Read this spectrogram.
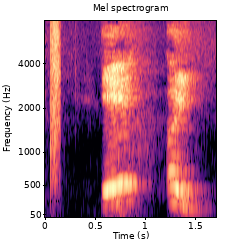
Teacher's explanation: कंठ तालव्य, कंठ और तालु का मेल से इन वर्णों को हम लोग बोल पाएंगे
